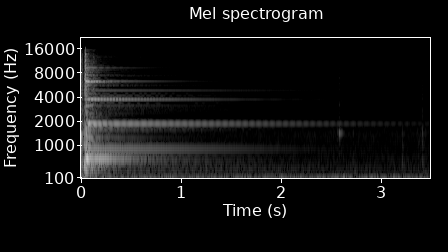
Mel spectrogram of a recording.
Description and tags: Toy records#21-D#4-03
Complete Toy Piano samples. File name gives info: Toy records#02(<-number for filing)-C3(<-place on notes)-01(<-velocity 1-3...sometimes 4).
instrument, keyboard, piano, sample, samples, toy, toypiano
